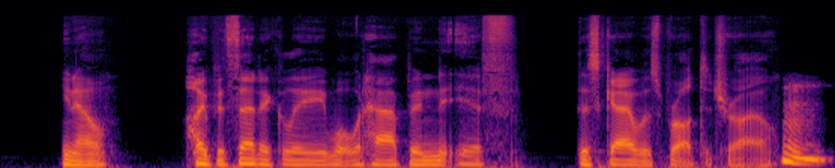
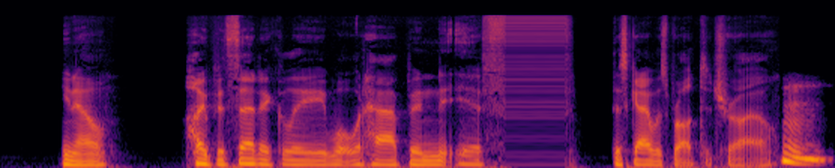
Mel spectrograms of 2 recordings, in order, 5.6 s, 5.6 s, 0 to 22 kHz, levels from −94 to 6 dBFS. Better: first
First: none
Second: audio freezing; at 3.5 s

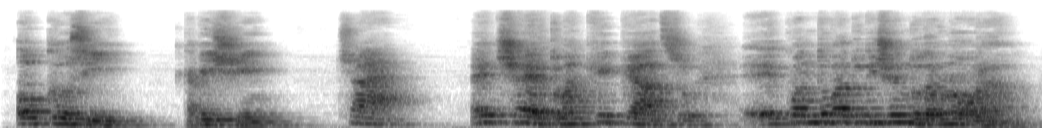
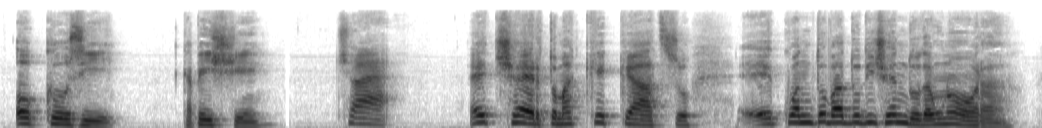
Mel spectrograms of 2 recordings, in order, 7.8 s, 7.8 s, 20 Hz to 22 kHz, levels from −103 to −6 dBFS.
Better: second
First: off-mic speech; far // room echo; noticeable; dies away in 0.5 s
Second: none

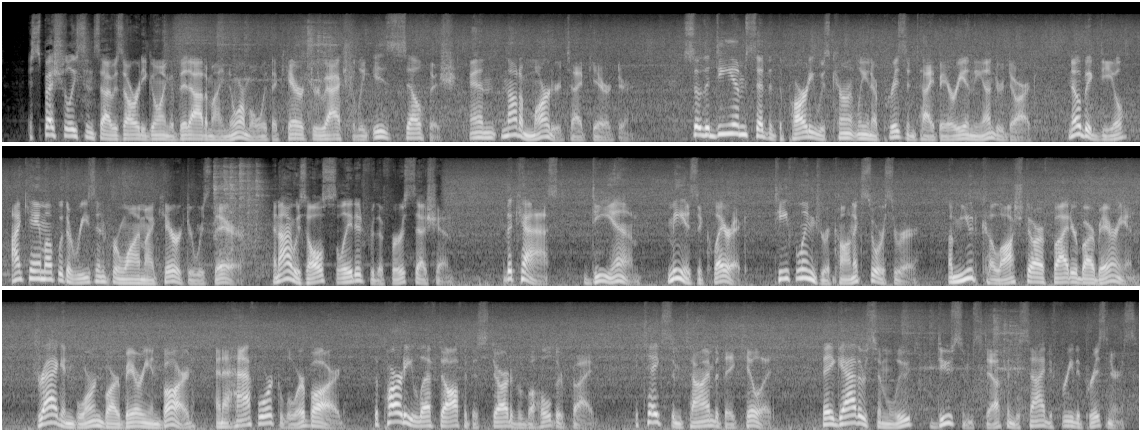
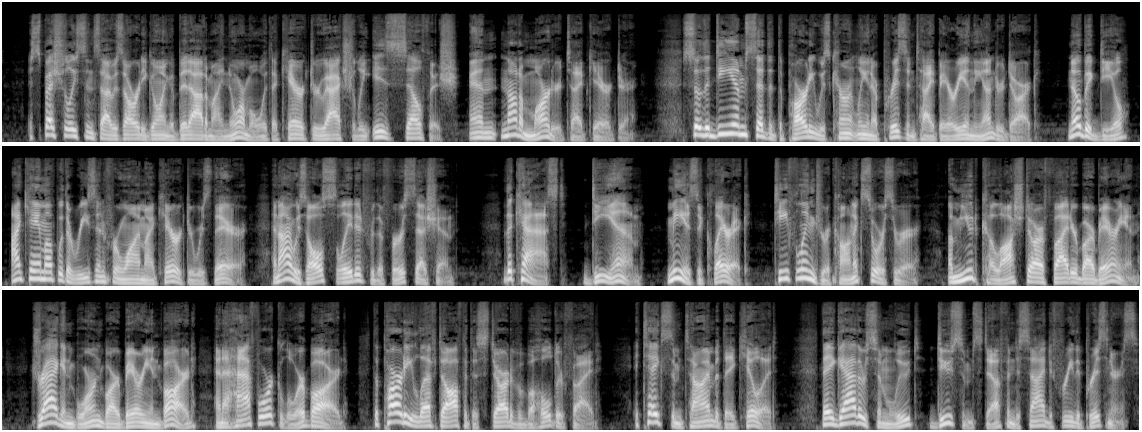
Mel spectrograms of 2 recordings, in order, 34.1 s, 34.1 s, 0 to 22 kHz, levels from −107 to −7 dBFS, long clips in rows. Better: second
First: household noises; noticeable; throughout; 15 dB below the speech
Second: none

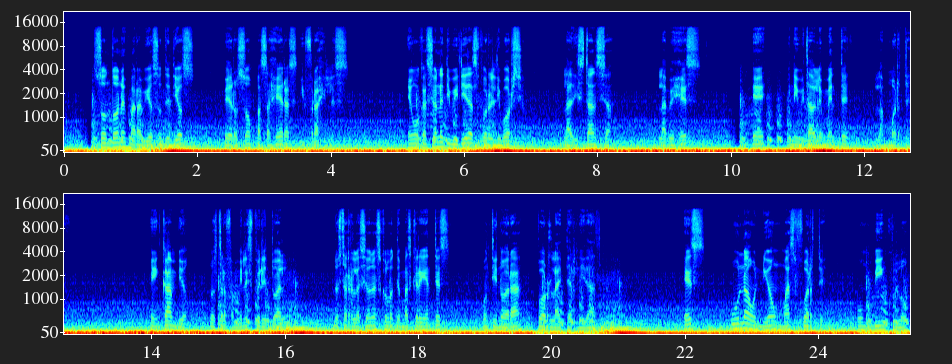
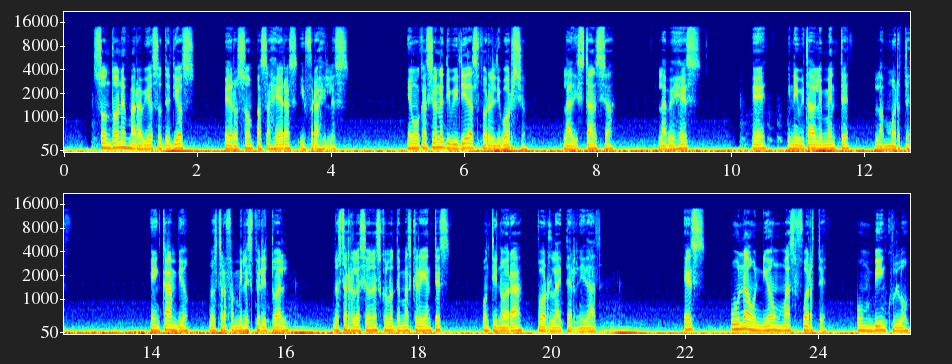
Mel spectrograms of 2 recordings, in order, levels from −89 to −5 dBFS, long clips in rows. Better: second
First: low rumble; loud; throughout; 4 dB below the speech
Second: low rumble; faint; throughout; 25 dB below the speech

